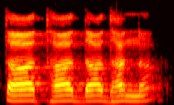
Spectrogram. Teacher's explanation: त वर्ग दांतों से टच करता है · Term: दंत व्यंजन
